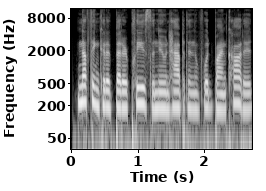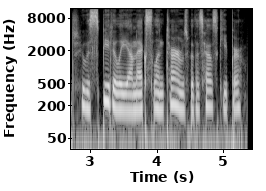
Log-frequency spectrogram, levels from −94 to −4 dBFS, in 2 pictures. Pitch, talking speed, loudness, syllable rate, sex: 185 Hz, 220 wpm, -19 LUFS, 7.2 syllables/s, female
